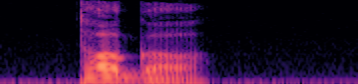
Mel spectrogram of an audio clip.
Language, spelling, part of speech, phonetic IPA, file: Polish, Togo, proper noun, [ˈtɔɡɔ], Pl-Togo.ogg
